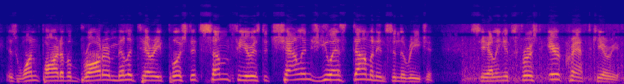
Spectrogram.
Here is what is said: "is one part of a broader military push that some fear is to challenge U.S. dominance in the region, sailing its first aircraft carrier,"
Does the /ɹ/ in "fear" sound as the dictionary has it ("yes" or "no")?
yes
